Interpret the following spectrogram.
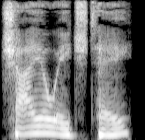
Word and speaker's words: chayote: Number seven, chayote. If there is a single vine on this entire list that qualifies as an absolute production machine, it is this one. Chayote, pronounced chah-yoh-tay, botanical name Sechium edule,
